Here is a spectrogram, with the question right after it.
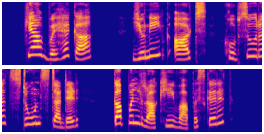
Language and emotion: Kashmiri, neutral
